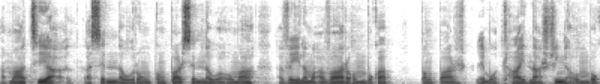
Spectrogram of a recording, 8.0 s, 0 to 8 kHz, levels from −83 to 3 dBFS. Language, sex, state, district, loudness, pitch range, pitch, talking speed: Mizo, male, Mizoram, Aizawl, -20 LUFS, 90-110 Hz, 100 Hz, 225 wpm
